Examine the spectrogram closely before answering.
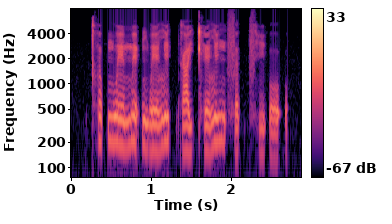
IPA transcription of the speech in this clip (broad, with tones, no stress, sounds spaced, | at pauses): kʰ ə˦ p̚ n̪ w e˥˧ m e˦ ʔ ŋ w e˧ l i˦ t̚ k a˧ j kʰ e˧ l i˦ ŋ s ə˨ t̚ t͡sʰ i˨ ʔ o˨ ʔ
